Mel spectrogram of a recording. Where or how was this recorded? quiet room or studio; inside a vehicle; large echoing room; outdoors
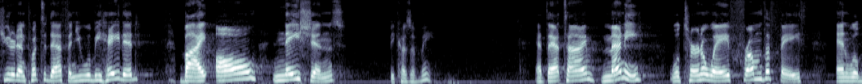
large echoing room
